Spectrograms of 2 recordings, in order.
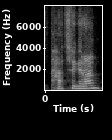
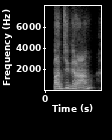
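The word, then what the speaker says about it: Patyegarang: Now, you might know her as Pachagarang, but it's not how we pronounce her name. Bajagarang was a Gamaragal girl, just like Barangaroo, and she and Dawes recorded language.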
